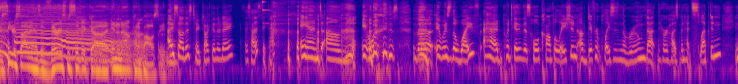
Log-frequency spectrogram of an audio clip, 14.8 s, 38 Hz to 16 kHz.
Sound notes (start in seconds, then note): 5.2 bell dinging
